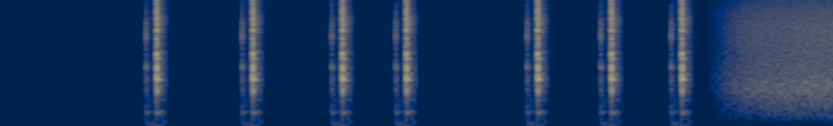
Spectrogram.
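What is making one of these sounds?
Game menu buttons click.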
